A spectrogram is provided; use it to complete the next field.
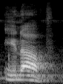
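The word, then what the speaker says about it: enough: তারপরে দেখুন ই এন ও ইউ জি এইচ উচ্চারণ দেখুন ইনাফ মানে ভিউয়ারস আমরা জানি যথেষ্ট তারপর আরেকটি উদাহরণ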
